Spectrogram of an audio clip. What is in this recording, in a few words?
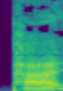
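"pai", Mandarin Chinese, second tone; pinyin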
